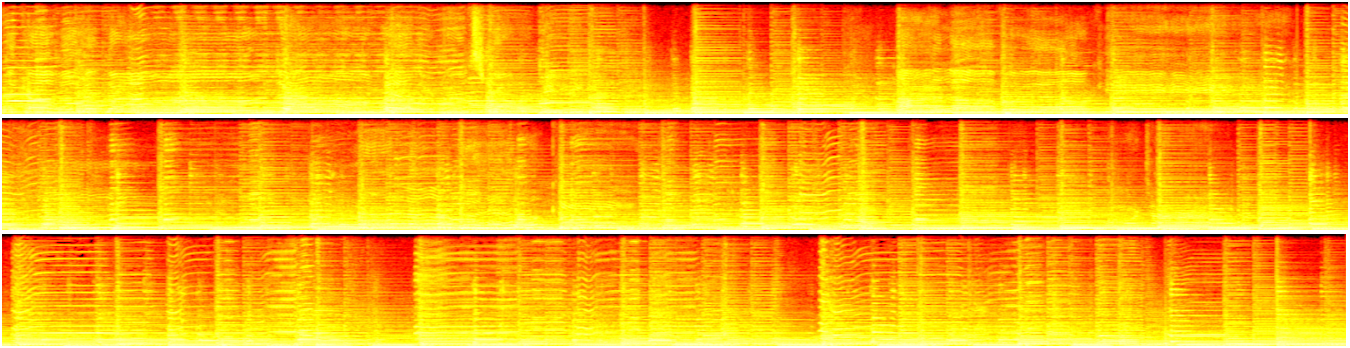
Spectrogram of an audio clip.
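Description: Live country-bluegrass band playing an instrumental passage: strummed acoustic guitar and electric bass, with a harmonica played into the microphone over them.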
